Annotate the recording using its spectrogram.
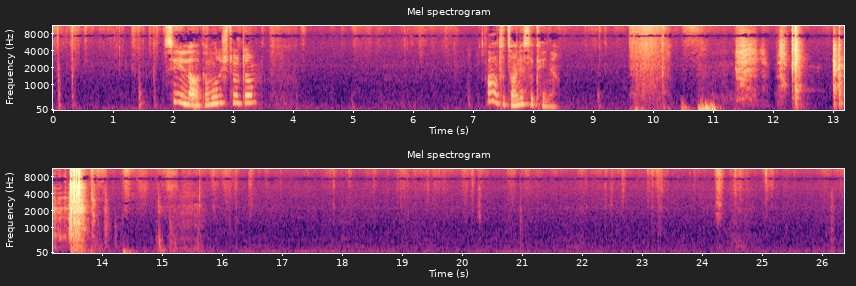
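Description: Yarn rustles softly as it is pulled and looped with a crochet hook.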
